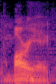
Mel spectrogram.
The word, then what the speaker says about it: Barrier: I can't say his name. Bel Air, I think is his name. – I don't know. As much as I would love to choose Montana, I think Montana, like your pick with the UT Martin, Montana's going to win the game, but I'm going to Eastern Washington. – Okay. I respect that. – His name is Barrier. – Barrier, I wasn't even close.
